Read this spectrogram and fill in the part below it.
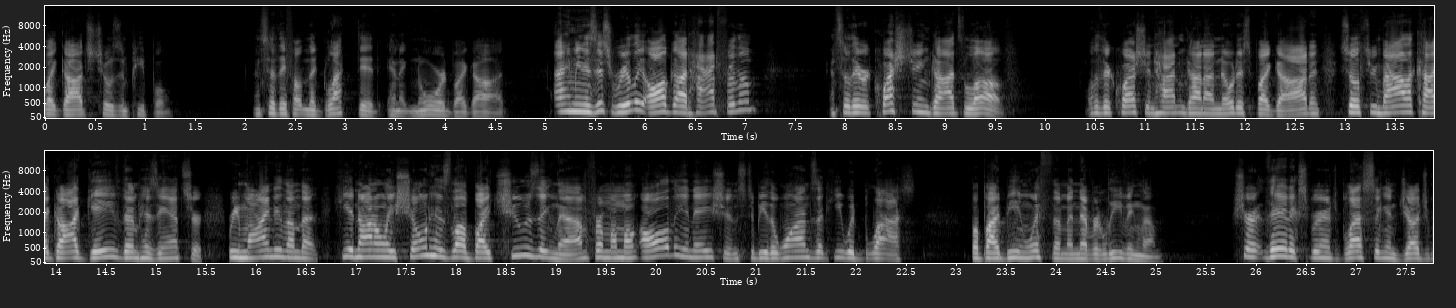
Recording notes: A sermon at FBC Church in Cobourg,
